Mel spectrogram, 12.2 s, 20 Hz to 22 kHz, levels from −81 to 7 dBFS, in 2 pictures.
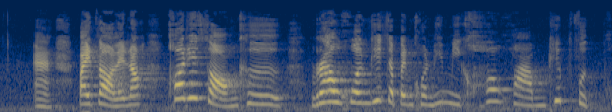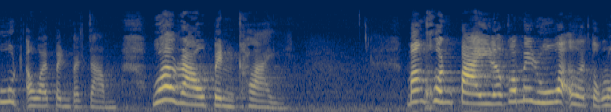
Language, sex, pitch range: Thai, female, 265-365 Hz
